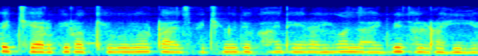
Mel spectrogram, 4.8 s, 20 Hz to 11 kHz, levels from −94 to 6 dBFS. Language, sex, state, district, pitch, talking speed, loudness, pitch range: Hindi, female, Uttar Pradesh, Varanasi, 195 Hz, 240 wpm, -24 LUFS, 190-205 Hz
